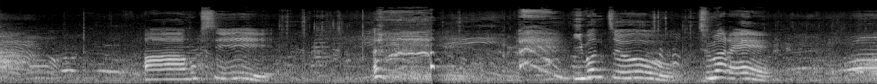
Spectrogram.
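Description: A young woman speaks brightly into a microphone, heard through loudspeakers.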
